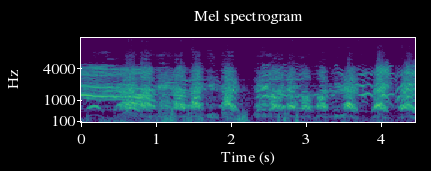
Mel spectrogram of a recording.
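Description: A football team shouting and cheering together in a huddle, many young male voices at once.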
